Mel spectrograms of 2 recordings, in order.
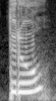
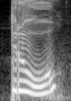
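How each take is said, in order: First: त्रु with a short u, rising; त्रु said as quick "tru"; short vowel. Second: त्रु with a held oo; त्रु said as long "trooo"; long vowel. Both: Shown as a demonstration. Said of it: "बारह खड़ी के format में".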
